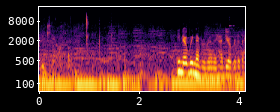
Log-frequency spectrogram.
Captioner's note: upbeat music continues; lips smack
